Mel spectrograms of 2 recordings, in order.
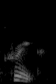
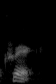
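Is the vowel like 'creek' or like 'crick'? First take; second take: creek; crick. First: It is said as standard 'creek'. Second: It is said the Pennsylvania way, as 'crick'.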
